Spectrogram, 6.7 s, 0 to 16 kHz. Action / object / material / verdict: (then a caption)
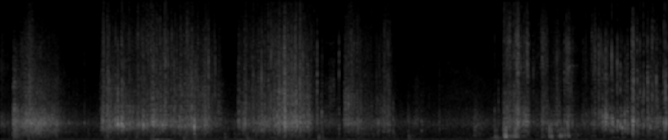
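scrape / thin white paper sheet / paper / none. Both palms and fingertips rub and slide over a large, thin, translucent white sheet of baking or closet paper lying flat on a dark table. The result is a series of soft, bright, crinkly rustling swishes that rise and fall, centered around 2 kHz. The final sweeps are a little sharper.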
